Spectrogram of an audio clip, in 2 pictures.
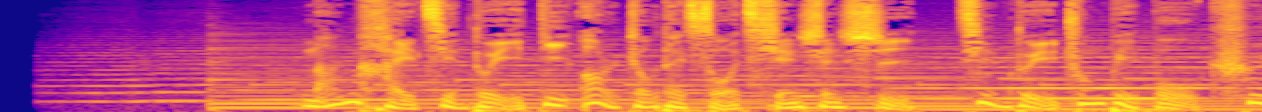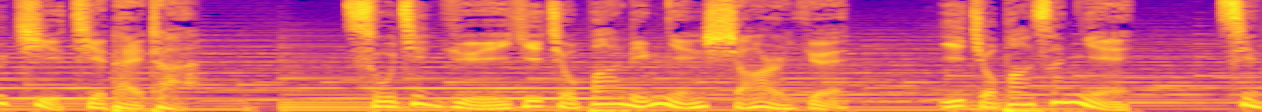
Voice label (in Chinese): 男 下午再试稍厚, 国语男声配音; 舰队二所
